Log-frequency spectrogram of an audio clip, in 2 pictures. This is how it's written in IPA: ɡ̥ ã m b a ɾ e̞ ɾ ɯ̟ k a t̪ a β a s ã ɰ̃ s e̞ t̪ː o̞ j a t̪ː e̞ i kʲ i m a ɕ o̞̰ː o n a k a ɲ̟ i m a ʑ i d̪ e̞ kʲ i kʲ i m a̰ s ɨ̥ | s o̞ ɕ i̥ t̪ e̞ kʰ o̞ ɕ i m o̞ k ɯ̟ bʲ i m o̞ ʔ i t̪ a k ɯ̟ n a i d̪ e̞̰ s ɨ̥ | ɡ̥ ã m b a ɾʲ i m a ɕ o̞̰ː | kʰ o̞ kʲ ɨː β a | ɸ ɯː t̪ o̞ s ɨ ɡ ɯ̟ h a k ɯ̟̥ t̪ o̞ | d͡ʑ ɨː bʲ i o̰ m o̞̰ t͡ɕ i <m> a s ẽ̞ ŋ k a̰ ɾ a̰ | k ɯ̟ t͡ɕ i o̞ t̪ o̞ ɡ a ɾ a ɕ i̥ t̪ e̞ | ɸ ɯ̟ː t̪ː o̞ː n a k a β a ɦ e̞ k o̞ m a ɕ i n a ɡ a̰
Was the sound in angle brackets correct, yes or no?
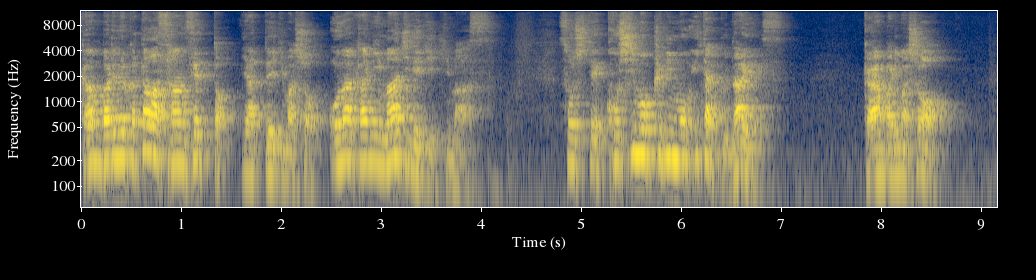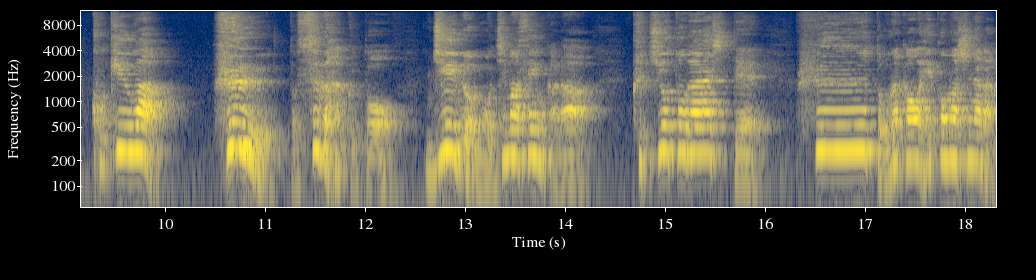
yes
